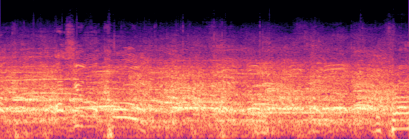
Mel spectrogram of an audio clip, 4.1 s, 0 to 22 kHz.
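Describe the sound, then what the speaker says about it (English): Boxing crowd erupting in a loud continuous roar during the 10th round of an English super lightweight title fight, with thuds of punches in the mix and a commentator talking over it. "The crowd is erupting."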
